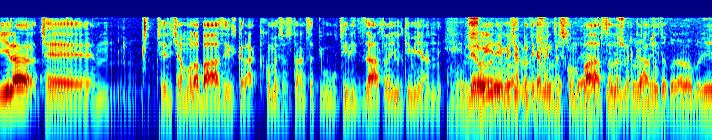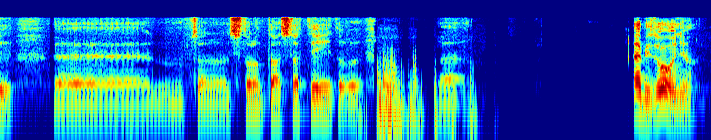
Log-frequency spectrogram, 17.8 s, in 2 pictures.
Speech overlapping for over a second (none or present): present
